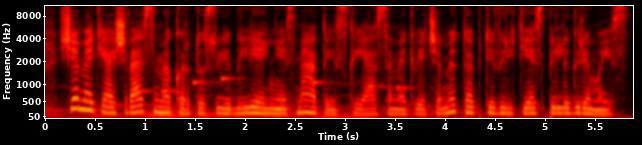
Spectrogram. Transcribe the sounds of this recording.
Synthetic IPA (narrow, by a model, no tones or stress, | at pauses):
ʃʲiɛmʲɛt̪jæːʃʲʋʲæːsʲɪmʲɛkɐɾt̪ʊsʊjʊbʲɪlʲeɛjɪnʲɛɪsmʲæːt̪ɐɪskɐɪæːsɐmʲɛkʋʲiɛt͡ʃʲɛmʲɪt̪ɐpʲt̪ʲɪʋʲɪlʲt̪ʲiɛsʲpʲɪlʲɪɡɾʲɪmɐɪs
